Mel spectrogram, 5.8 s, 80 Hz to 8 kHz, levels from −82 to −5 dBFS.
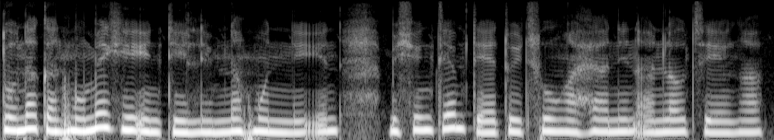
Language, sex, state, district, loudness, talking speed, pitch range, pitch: Mizo, female, Mizoram, Aizawl, -14 LUFS, 205 wpm, 195-220 Hz, 210 Hz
